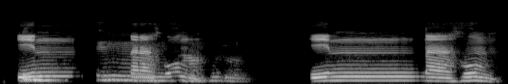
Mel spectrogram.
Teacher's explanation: Tasdid bacanya harus ditahan. Khususnya nun bertasdid itu harus ditahan.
